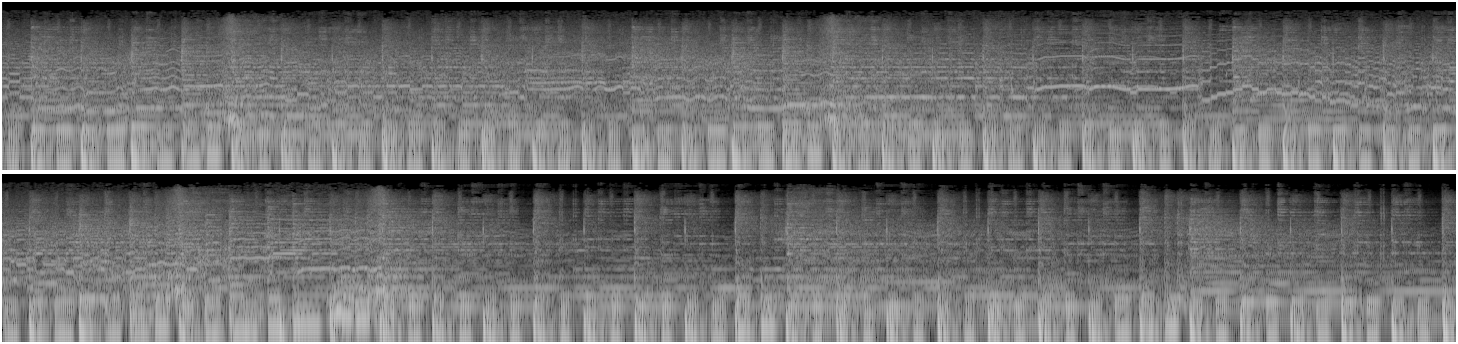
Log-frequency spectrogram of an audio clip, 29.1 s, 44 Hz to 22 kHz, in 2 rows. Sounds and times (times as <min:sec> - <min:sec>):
Music: 0:00.0 - 0:29.0.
